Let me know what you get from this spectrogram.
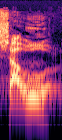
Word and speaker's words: Shaul: His son was, and now it's not Saul, it's Shaul. Everybody say Shaul. Shaul was the most handsome man in Israel, head and shoulders taller than anyone else in the land.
